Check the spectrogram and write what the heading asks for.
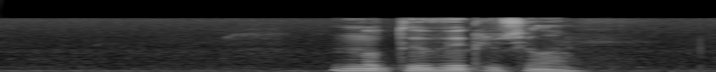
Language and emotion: Russian, neutral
